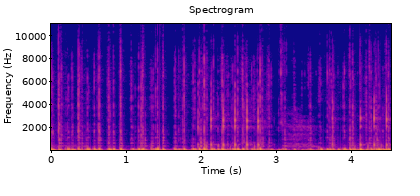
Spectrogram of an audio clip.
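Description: Long fingernails rapidly tap a hand-sized, hollow, white labelled plastic cosmetic bottle (spray or lotion) held in both hands close to the microphone. The result is a fast, uneven stream of short, dry taps, each a deep hollow thump with a light clicky edge that dies away almost instantly.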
